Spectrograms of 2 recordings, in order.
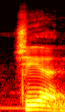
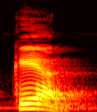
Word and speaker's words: chair: Chair. You have to say chair, not care. Chair.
